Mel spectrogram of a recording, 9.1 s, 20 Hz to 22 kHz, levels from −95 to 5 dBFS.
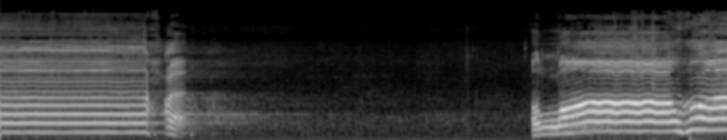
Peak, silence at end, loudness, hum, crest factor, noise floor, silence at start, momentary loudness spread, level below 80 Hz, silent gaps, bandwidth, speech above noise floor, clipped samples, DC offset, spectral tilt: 0 dBFS; 0 s; -13 LUFS; none; 16 dB; -63 dBFS; 0 s; 17 LU; -64 dBFS; none; 14.5 kHz; 53 dB; under 0.1%; under 0.1%; -2.5 dB/octave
